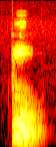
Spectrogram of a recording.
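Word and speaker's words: 不: So like for example, if it's after B, after bo, it's pronounced bu. So like the word for not is bu.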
